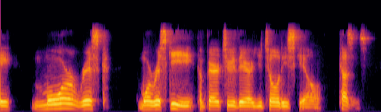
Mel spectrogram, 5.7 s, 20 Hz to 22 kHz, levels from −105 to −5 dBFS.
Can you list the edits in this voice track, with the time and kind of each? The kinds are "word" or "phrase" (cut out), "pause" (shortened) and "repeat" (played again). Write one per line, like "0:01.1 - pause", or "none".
none

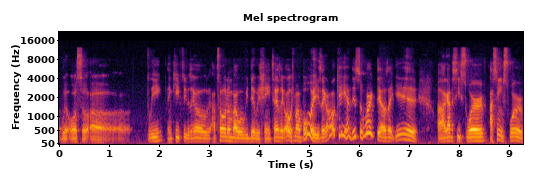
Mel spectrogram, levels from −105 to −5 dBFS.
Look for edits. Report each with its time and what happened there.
0:01.8 - word
0:04.7 - word

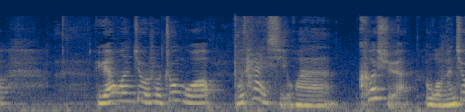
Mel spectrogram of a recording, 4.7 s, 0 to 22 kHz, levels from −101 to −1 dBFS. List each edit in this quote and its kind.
0:03.5 - pause

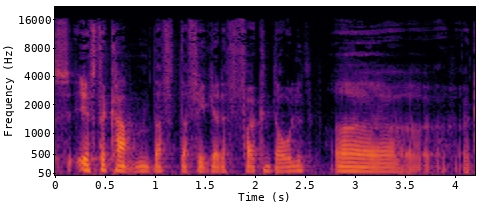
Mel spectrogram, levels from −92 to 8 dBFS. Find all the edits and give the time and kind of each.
0:02.6 - pause

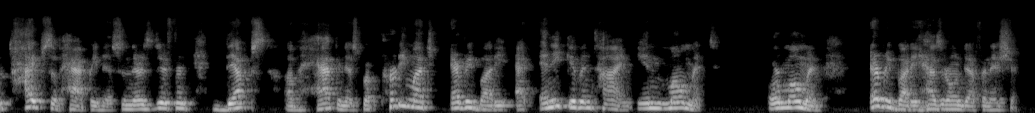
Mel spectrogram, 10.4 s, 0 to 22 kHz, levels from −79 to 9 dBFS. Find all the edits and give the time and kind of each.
none

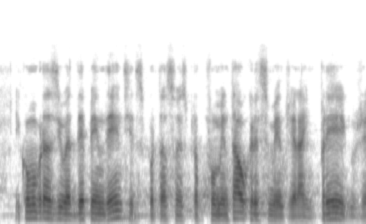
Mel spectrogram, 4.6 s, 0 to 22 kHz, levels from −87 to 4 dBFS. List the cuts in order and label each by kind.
0:01.7 - word
0:02.5 - word
0:03.6 - word

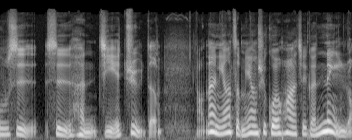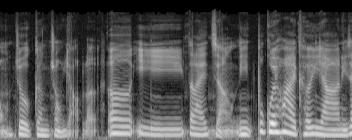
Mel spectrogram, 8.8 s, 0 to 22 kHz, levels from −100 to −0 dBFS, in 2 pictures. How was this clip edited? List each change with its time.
0:05.7 - pause
0:06.8 - word

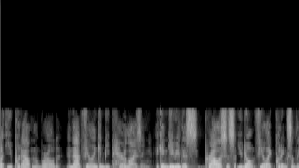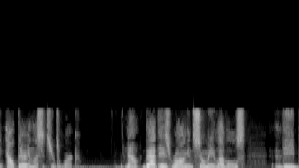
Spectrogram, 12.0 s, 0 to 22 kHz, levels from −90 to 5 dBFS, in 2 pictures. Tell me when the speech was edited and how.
0:03.0 - pause
0:04.7 - phrase
0:07.1 - word
0:08.8 - pause

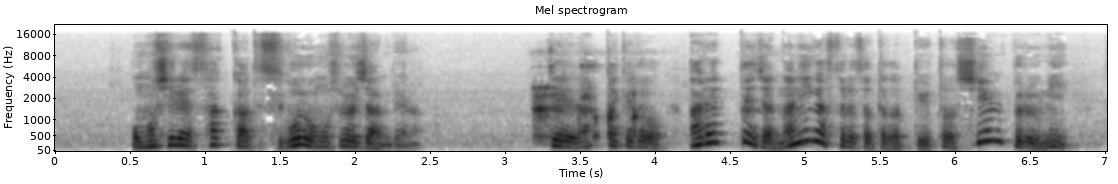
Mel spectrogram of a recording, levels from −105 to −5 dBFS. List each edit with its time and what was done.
0:04.2 - pause

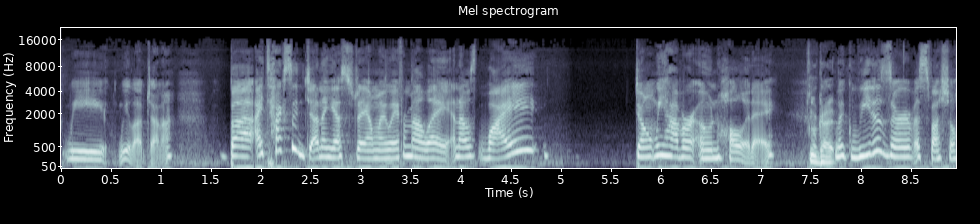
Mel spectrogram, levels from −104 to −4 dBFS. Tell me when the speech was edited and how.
0:01.9 - word
0:03.4 - word
0:04.1 - word

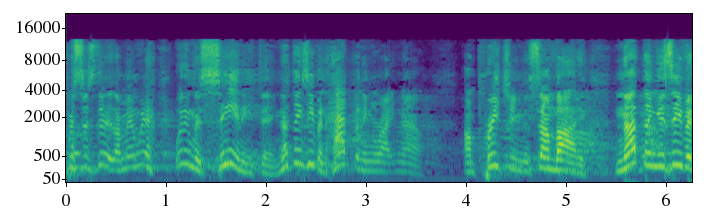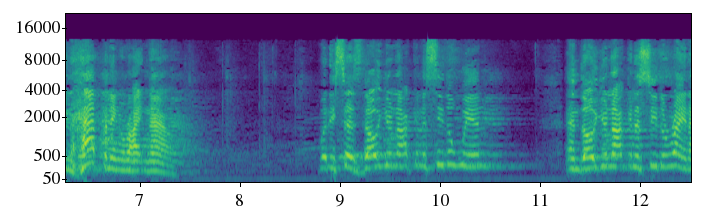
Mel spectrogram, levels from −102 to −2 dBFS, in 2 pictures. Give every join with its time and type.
none

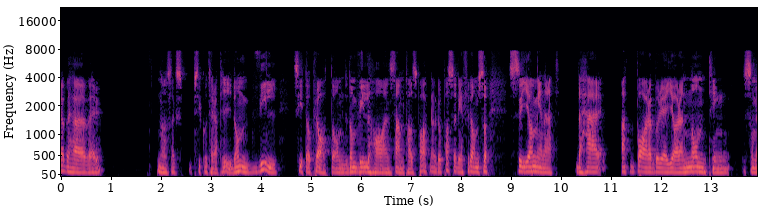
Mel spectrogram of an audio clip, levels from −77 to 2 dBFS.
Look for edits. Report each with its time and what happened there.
none

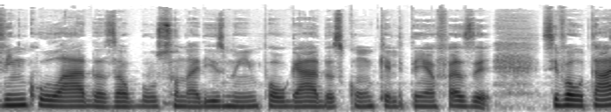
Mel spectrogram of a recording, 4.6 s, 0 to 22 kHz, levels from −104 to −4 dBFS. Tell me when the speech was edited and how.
none

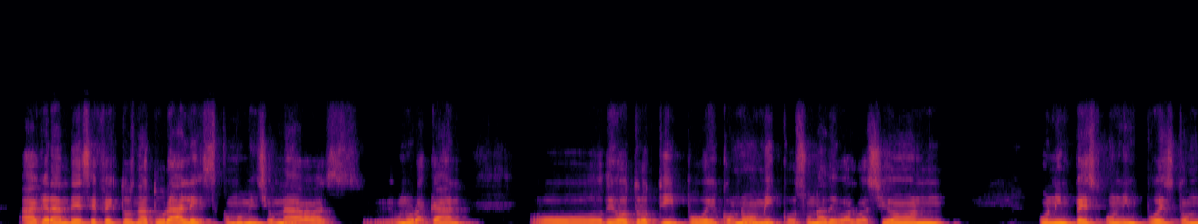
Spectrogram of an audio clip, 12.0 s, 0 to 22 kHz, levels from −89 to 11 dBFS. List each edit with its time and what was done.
none

